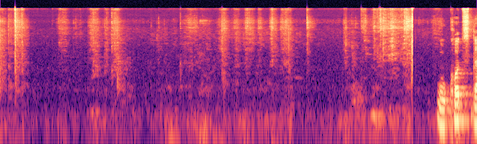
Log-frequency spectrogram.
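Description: A metal ruler scrapes and slides across fabric.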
